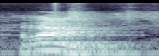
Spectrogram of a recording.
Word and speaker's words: रामः: इस चिन्ह विसर्ग का उच्चारण हा की तरह किया जाता है। जैसे बच्चों हमने कहा राम, राम हिंदी में राम कहा जाता है, संस्कृत में रामः।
